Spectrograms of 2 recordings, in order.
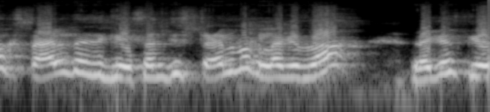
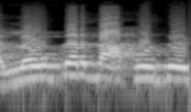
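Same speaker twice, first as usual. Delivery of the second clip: ordinary talk, nothing marked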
